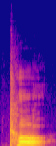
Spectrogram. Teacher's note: अघोष ध्वनि है इसका उच्चारण स्थान मूर्धा माना जाता है ठ यह महाप्राण अघोष ध्वनि है इसका उच्चारण भी ट की तरह मूर्धन्य स्पर्श है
